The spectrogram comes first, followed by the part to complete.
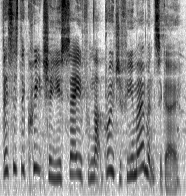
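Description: An actress playing a proud, secretive alien princess in disguise, formal and precise, in a sci-fi audio drama. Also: female voice, high voice, big pitch swings, fast, slight background noise. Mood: polite, matter-of-fact. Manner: formal, precise, earnest, easily affronted.

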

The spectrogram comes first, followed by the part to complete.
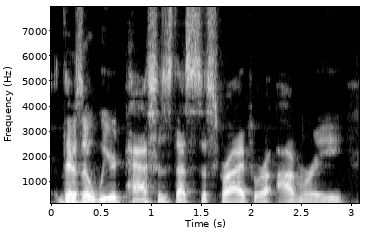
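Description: A man in casual conversation, recounting a story in a halting, rambling way with lots of "like". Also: medium pitch, fairly bright tone. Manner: rambling, halting, heavy use of "like". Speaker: podcast co-host. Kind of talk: casual chat, recounting a plot.

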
